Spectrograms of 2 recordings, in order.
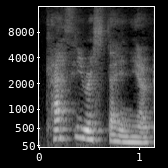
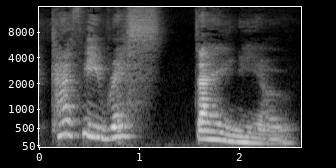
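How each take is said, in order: First: Said in the usual way. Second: Restanio spelled out slowly as res-TAY-nee-oh; very slow, careful Restanio; careful name. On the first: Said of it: "I hope I'm saying your name right". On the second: Shown as a demonstration. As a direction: sound out Kathy Restanio syllable by syllable. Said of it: "I hope I'm pronouncing this right".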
